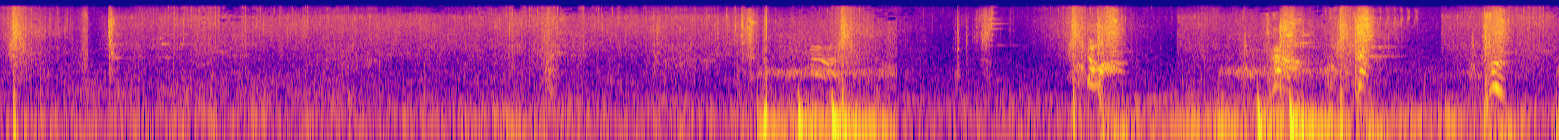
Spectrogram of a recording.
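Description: A magic spell crackles and hums steadily.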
